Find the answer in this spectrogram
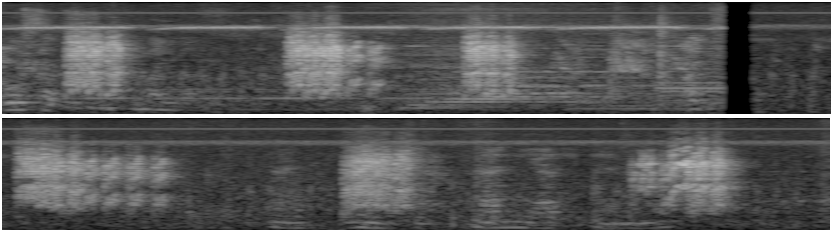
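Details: Lineolated parakeet calling in breeding season indoors: grating, raspy bursts about half a second long come roughly once a second, with a steady electronic hum and a brief cut midway.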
